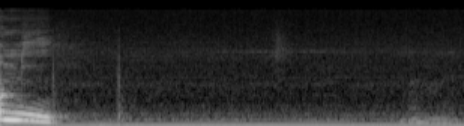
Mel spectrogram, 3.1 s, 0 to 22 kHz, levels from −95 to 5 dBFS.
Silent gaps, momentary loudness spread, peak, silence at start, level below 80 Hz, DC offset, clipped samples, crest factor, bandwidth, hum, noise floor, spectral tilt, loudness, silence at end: none; 23 LU; -10 dBFS; 0 s; -44 dBFS; under 0.1%; under 0.1%; 18 dB; 8 kHz; none; -45 dBFS; -9 dB/octave; -24 LUFS; 0.05 s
